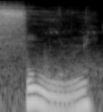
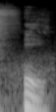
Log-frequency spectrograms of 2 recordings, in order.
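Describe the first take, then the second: First: The vowel is a long 'oo' sound. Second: The vowel is a short 'u' sound. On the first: This is the usual non-Texan pronunciation. "Instead of fool" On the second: This is the Texan pronunciation. "they say full"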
